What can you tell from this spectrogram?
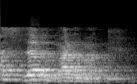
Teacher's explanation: الخاء تدغم في الغين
